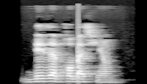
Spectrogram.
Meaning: disapproval, disapprobation
- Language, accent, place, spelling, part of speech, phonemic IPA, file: French, France, Lyon, désapprobation, noun, /de.za.pʁɔ.ba.sjɔ̃/, LL-Q150 (fra)-désapprobation.wav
